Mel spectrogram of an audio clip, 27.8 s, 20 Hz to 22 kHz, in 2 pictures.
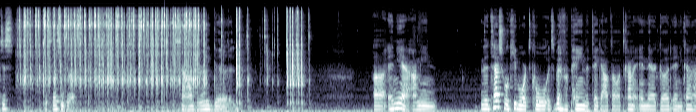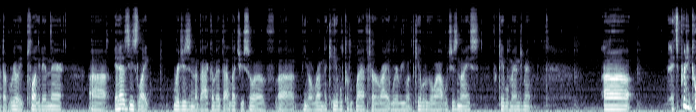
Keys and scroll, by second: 0.4-6.4 typing.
